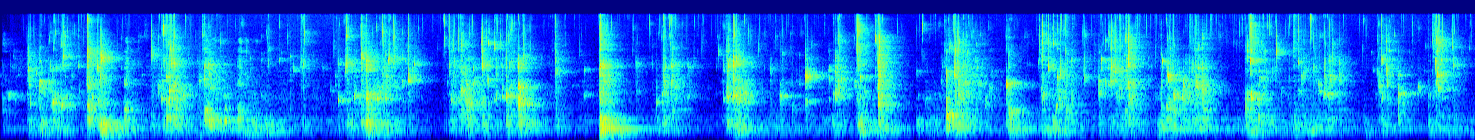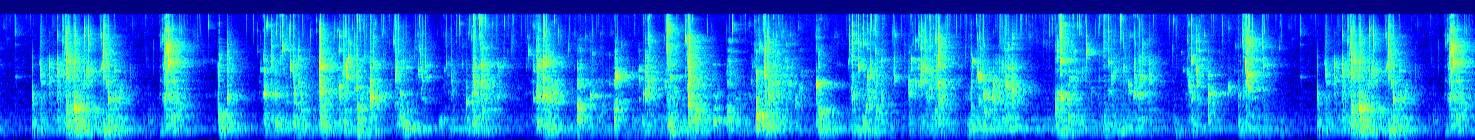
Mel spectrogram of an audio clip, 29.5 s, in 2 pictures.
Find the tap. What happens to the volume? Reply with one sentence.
The loudness of the tap stays about the same.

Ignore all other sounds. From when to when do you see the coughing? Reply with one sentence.
You can hear the coughing from 0.8 to 2.5 s, from 11.7 to 12.2 s and from 20.5 to 22.1 s.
